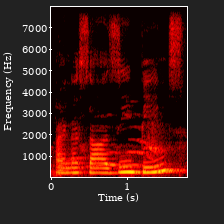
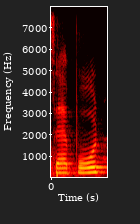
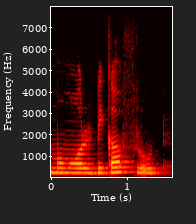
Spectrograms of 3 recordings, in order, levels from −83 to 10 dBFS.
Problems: constant background noise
